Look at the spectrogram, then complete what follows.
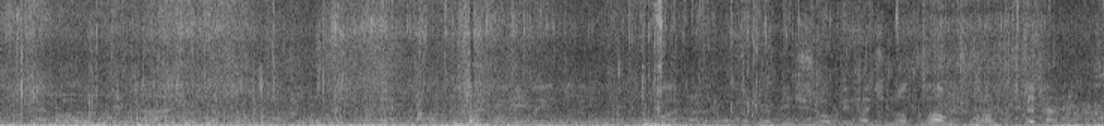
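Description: A small boat's motor hums steadily as the boat turns to land on a shore with no pier at Refsvika, with wind buffeting the microphone and water splashing around the hull throughout.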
